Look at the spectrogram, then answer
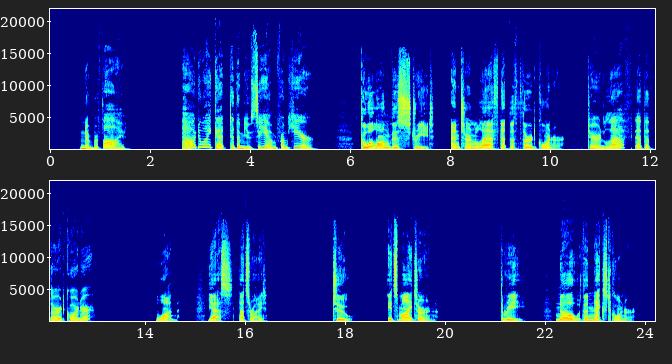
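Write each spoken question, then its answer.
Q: Turn left at the third corner?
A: 1: Yes, that's right.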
